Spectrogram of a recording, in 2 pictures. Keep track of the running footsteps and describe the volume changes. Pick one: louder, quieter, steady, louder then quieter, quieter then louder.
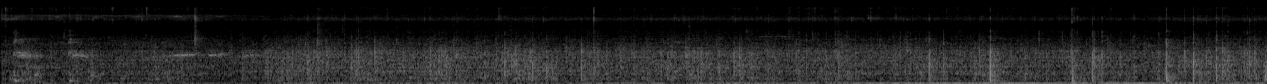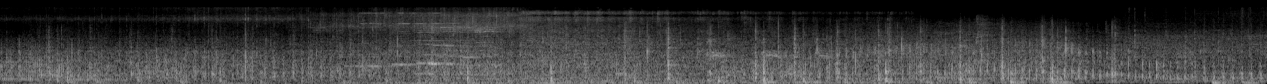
louder.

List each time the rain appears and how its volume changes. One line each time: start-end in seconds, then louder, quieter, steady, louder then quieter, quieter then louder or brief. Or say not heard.
0.0-25.3 louder then quieter.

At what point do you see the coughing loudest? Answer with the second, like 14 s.
20 s.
